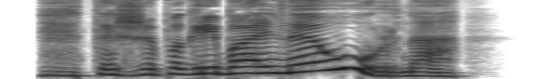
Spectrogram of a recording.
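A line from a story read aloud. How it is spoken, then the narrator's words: Horrified exclamation. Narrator (Russian): воскликнул торговец в таком ужасе, словно боялся, что урну выбрали лично для него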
